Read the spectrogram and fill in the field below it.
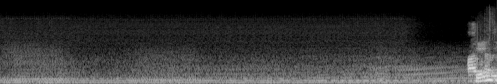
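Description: A vehicle engine driving in the video game BGMI (Battlegrounds Mobile India) gives a loud, steady droning hum that runs throughout, with a sharp burst of louder noise right at the end.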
